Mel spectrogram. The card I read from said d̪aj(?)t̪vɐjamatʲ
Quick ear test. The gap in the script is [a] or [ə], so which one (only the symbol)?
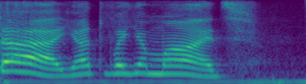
a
